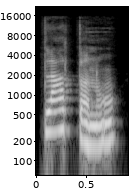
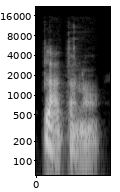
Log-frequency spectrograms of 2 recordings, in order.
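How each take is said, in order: First: The stress falls on the first syllable. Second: The stress falls on a later syllable. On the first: The speaker calls it right. "I have to stress on this letter and say plátano" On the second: The speaker calls it wrong. "If there was no accent on the A, I would have said plátano"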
